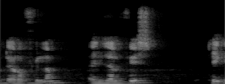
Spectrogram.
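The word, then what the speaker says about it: Pterophyllum: टेरोफिलम, इसका प्रोनाउंसिएशन ये होता है टेरोफिलम, लेकिन यहाँ पर टेरोइप्सम जाने क्या क्या कर रखा है जो मुझे भी समझ में नहीं आता।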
